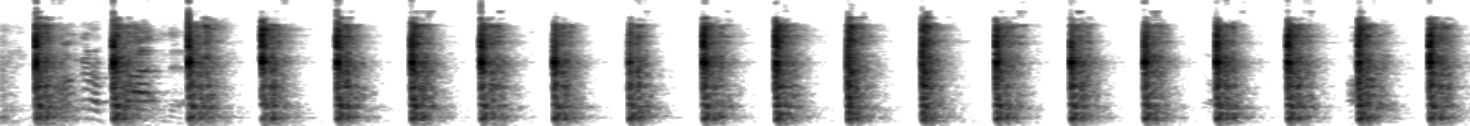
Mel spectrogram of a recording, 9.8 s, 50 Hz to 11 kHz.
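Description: Stainless steel round rod about 1/8 inch in diameter being hammered flat, about twenty sharp metallic strikes in a steady, even rhythm, each ringing briefly before the next blow.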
